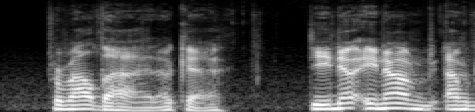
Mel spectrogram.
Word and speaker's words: formaldehyde: Blow your mind how to pronounce formaldehyde. Formaldehyde. That's what it is. Formaldehyde. Right? 1 second. Formaldehyde. Dude, it's like the second position.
